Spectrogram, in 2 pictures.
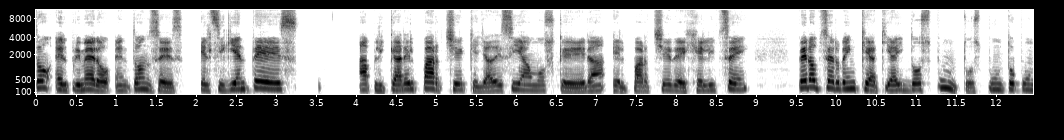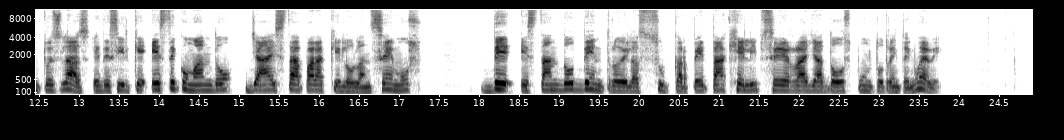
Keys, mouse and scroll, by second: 0.3-1.1 scroll down 1, 1.1-1.6 scroll down 1, 6.3-6.8 scroll up 1, 11.5 click, 12.7 click, 15.6-22.7 scroll down 3, 24.2-24.9 drag.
